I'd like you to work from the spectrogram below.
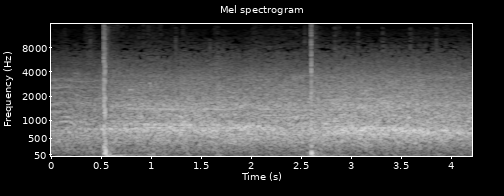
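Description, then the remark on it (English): Two sharp, heavy thuds land about two seconds apart, like a body hitting a wrestling mat, as Keith Lee knocks Kurt Angle down with a huge clothesline, over a steady roar of arena crowd noise. “Oh, Keith Lee with a huge clothesline. Knocks Kurt Angle down.”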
